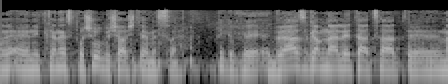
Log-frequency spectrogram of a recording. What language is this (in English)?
Hebrew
